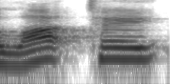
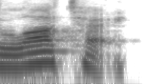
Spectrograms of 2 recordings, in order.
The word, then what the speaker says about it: Lotte: I was saying lot. It is spelled L-O-T-T-E, but it is latte. It just kind of, you know, sounds like a coffee drink to me.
